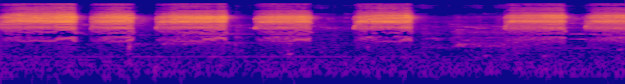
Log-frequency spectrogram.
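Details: Independent hand-raised long-tailed shrike fledgling learning ngelolo: loud grating, buzzy rasps of roughly half a second, repeated in a steady series with brief pauses and one longer break near the middle.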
